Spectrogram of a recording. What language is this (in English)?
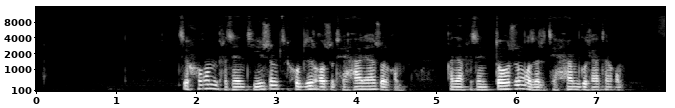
Kabardian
